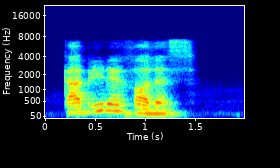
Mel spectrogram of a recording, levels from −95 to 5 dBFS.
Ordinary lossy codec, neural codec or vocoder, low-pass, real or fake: AAC, 48 kbps; codec, 16 kHz, 0.9 kbps, LongCat-Audio-Codec; 7.2 kHz; fake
